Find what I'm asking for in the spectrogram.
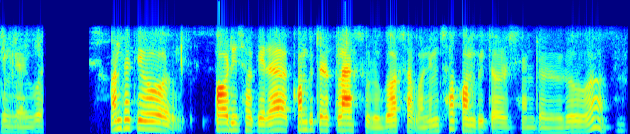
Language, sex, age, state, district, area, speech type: Nepali, male, 18-30, West Bengal, Kalimpong, rural, conversation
